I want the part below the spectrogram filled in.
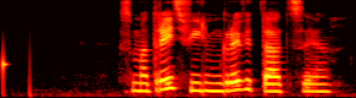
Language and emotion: Russian, neutral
